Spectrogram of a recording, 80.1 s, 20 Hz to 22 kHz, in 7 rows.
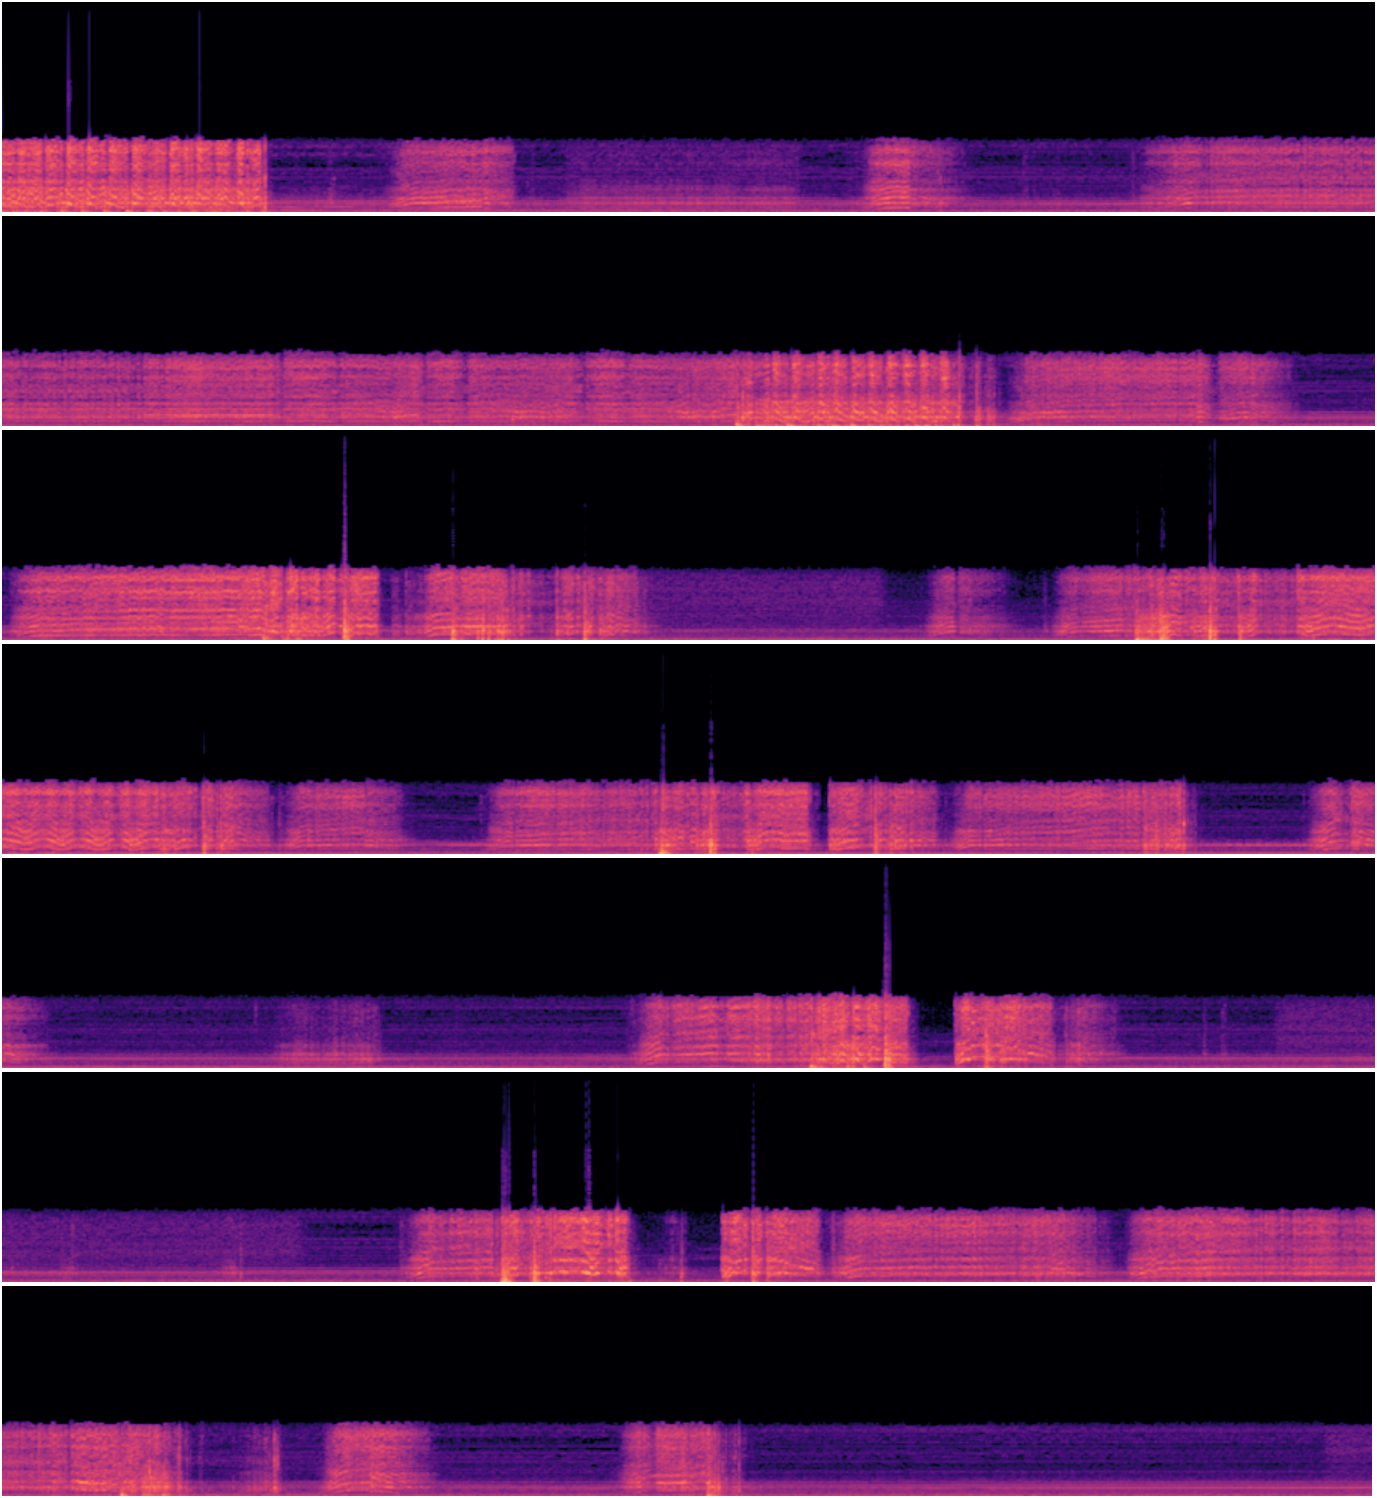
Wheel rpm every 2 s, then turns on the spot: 160, 70, 30, 30, 40, 160, 160, 160, 150, 120, 110, 80, 140, 160, 0, 60, 180, 190, 70, 120, 150, 130, 50, 10, 10, 70, 180, 50, 0, 0, 120, 160, 170, 150, 210, 50, 20, 60, 0, 0.
2-8 48-50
